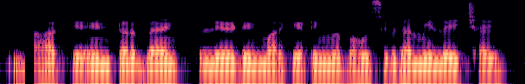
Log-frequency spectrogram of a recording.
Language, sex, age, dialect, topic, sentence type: Magahi, male, 60-100, Western, banking, statement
